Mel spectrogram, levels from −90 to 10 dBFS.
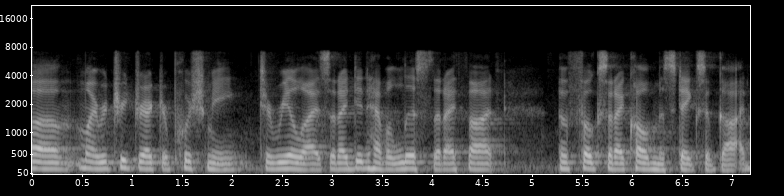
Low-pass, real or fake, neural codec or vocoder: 7.2 kHz; real; none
